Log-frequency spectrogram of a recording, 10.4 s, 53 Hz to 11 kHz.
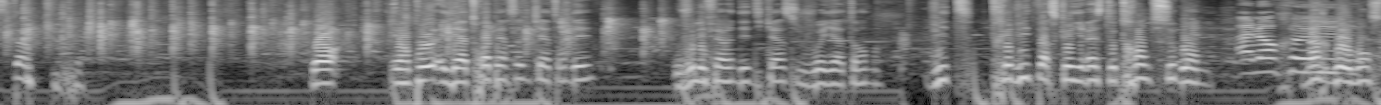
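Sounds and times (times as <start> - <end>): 
crowd applauding for a man: 0.0 - 5.5
speech: 0.1 - 0.8, 2.3 - 10.3.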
